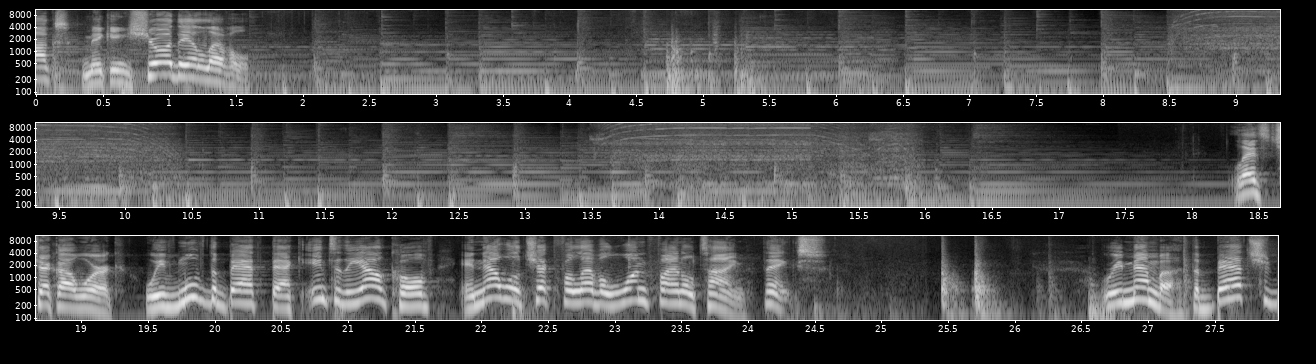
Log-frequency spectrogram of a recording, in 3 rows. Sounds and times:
Music: 0.0 - 22.4.

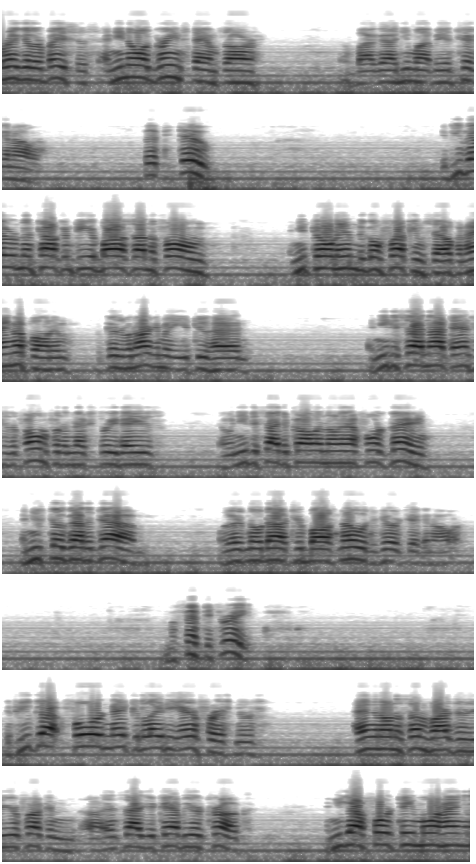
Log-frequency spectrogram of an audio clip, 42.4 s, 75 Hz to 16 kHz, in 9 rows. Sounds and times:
Speech: 0.0 - 2.6, 3.4 - 5.1, 6.1 - 6.8, 9.1 - 11.5, 12.3 - 16.6, 17.8 - 20.4, 21.1 - 23.2, 23.8 - 25.0, 25.8 - 28.2, 30.0 - 31.2, 33.1 - 35.6, 36.6 - 40.2, 41.0 - 42.4.

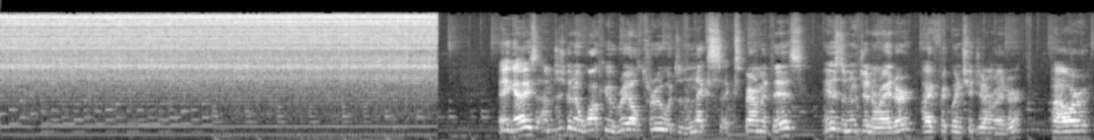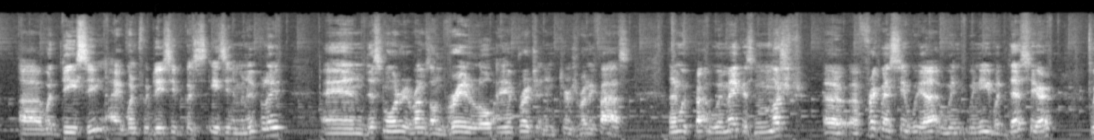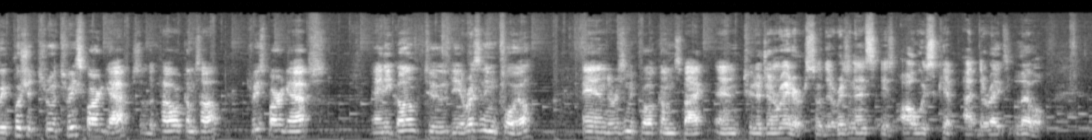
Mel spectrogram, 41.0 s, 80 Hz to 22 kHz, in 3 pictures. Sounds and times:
Music: 0.0 - 41.0
Speech: 6.2 - 34.0, 34.6 - 40.4.

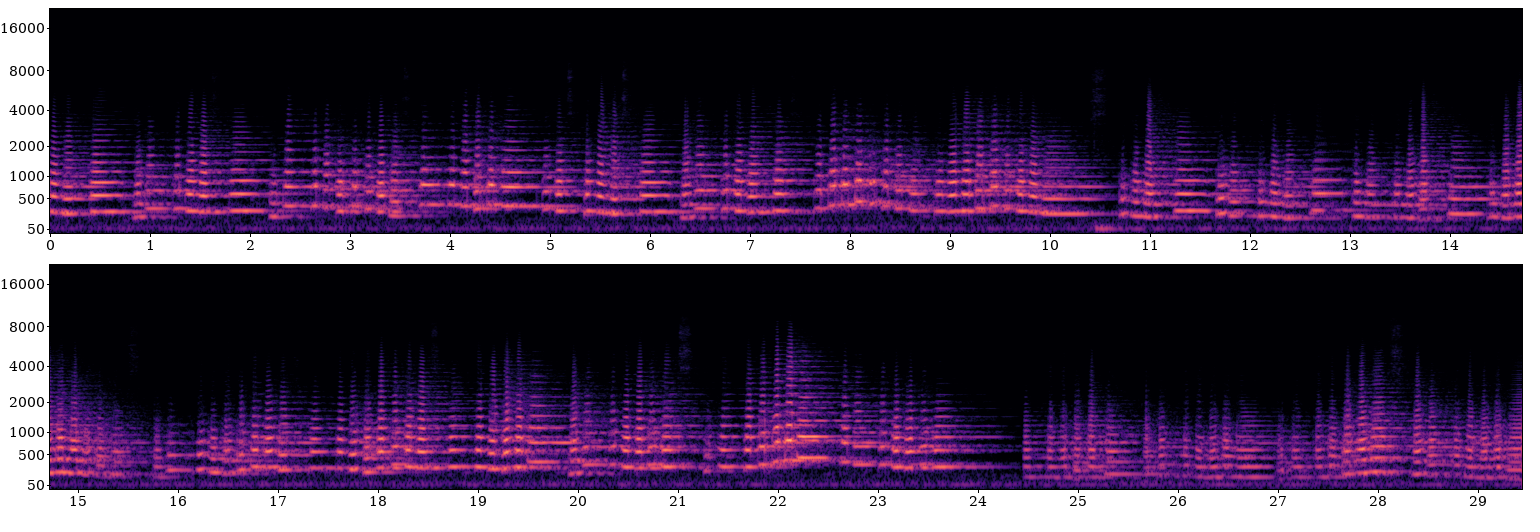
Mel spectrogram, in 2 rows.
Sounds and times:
Trombone: 0.0 - 29.4.

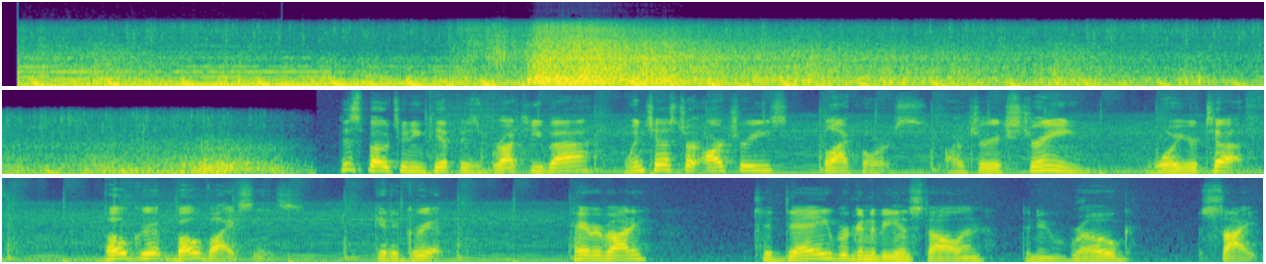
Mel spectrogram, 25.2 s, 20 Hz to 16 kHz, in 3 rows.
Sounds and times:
Rain: 0.1 - 10.6
Thunder: 0.2 - 10.5.

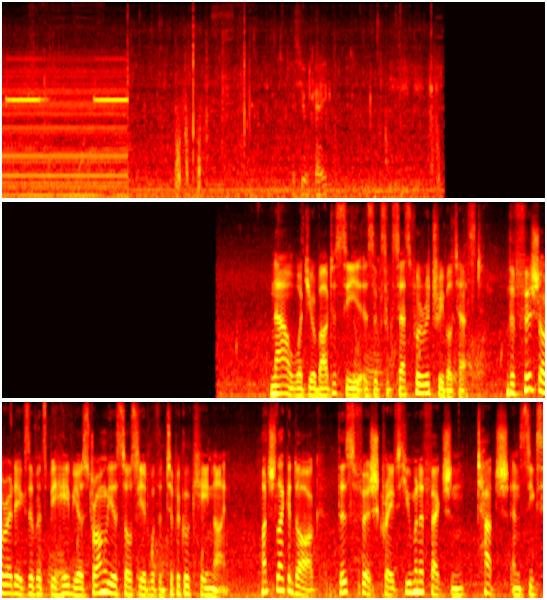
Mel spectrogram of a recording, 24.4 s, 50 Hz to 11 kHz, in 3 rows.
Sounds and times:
Speech: 4.4 - 5.0, 12.2 - 24.4.

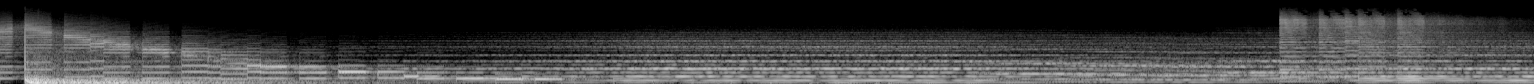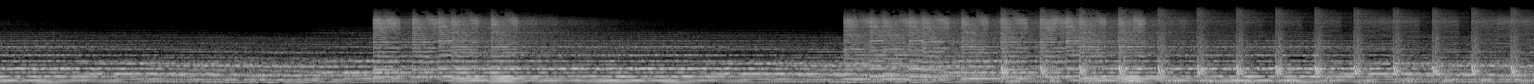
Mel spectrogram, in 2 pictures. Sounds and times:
Electronic music: 0.0 - 6.6, 12.8 - 15.5, 19.1 - 21.6, 23.8 - 30.6.

